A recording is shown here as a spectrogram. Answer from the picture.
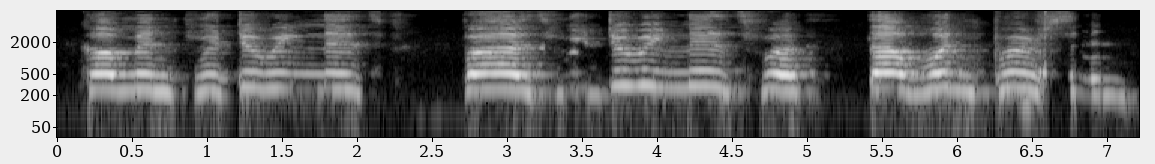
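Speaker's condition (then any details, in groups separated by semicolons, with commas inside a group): Cerebral palsy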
